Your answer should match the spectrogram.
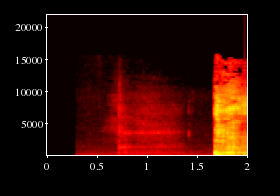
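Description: A man clears his throat with a loud, harsh cough near the end.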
